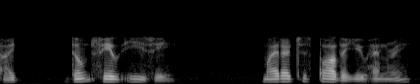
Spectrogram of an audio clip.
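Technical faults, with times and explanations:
No technical faults are heard in this speech, so there are no times or explanations to give.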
